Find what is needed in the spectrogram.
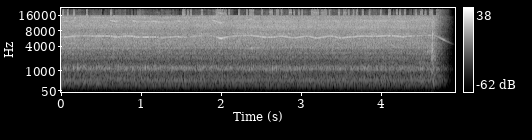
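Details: Dentist's drill with aspirator: a steady high-pitched whine over a constant suction hiss, stopping abruptly at the end.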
